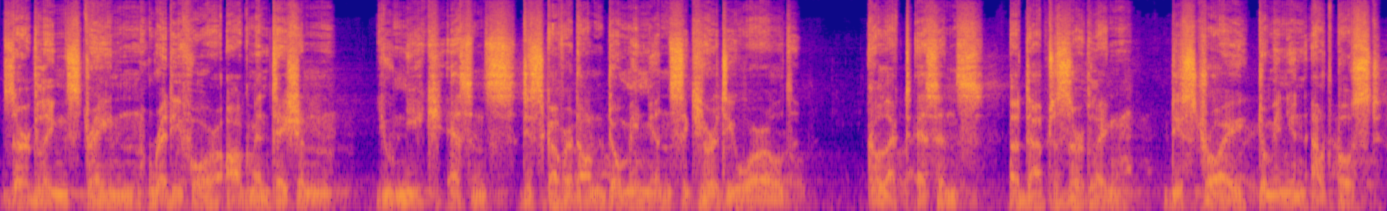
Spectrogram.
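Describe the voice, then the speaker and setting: Gravelly, extremely deep alien geneticist. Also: male voice, slow, a little hiss or hum, full character voice. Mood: clinical, detached. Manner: clipped telegraphic phrasing, deadpan and clinical. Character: cold, calculating alien geneticist creature serving a swarm. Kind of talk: scripted video game character dialogue. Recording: music behind the voice.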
